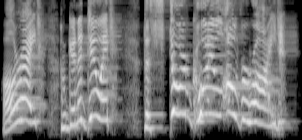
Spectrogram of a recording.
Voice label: Female Mecha Gnome Story Exchange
